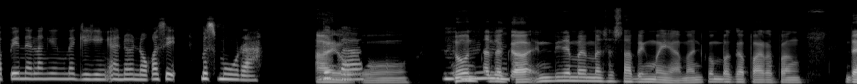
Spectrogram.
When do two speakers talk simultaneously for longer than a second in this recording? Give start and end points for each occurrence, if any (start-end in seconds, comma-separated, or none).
none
